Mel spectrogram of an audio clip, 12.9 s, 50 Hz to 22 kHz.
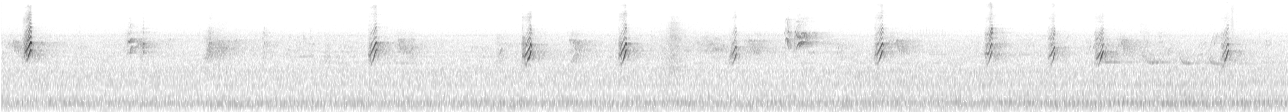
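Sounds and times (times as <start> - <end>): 
Hirundo rustica barn swallow calling: 1.3 - 4.2, 5.0 - 9.2, 9.8 - 12.6.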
